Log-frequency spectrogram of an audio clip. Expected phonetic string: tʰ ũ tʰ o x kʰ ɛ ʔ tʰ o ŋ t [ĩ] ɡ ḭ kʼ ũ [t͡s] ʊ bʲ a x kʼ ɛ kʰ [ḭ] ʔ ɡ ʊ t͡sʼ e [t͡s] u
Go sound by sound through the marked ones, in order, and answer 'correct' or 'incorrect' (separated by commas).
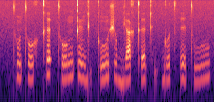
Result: incorrect, incorrect, correct, incorrect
